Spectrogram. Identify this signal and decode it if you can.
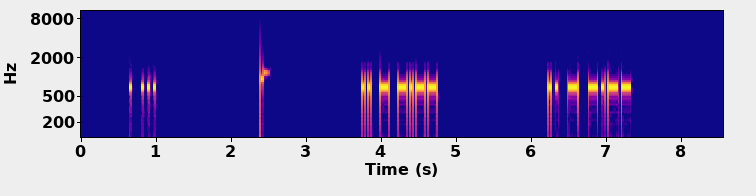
Morse code, heard as a keyed tone, about 28 wpm, 700 Hz. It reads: ES ITY ITY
